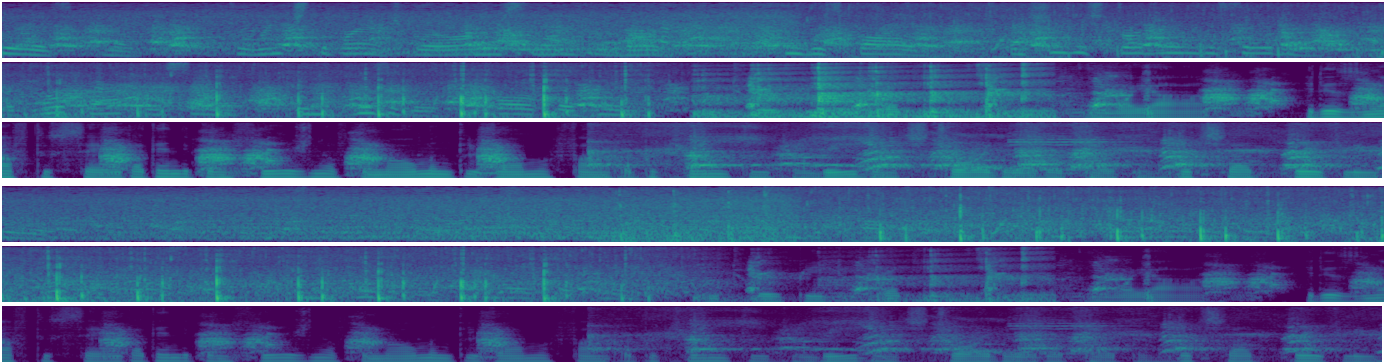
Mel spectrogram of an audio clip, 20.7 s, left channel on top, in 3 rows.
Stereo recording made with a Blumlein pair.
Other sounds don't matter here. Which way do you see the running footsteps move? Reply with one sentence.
In this clip you hear the running footsteps go from the right side to the left.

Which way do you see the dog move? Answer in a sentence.
You can hear the dog stay put.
